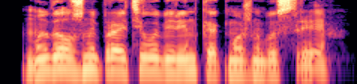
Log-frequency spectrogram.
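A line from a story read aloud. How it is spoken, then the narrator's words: Dry tone. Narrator (Russian): сухо говорит Чингис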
